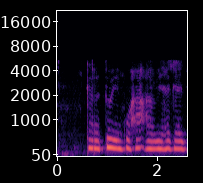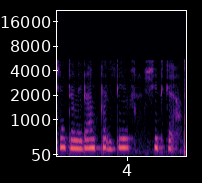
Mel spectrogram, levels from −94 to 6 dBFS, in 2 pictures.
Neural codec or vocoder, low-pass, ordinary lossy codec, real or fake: codec, 16 kHz, 4 kbps, FreqCodec, smaller model; 5.4 kHz; MP3, 48 kbps; fake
